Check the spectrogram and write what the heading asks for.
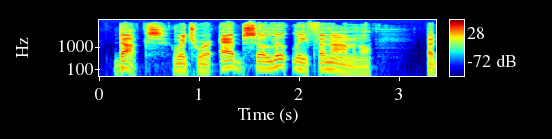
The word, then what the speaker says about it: DUKW: They labored from D-Day all the way through the battle with these vehicles called ducks, which were absolutely phenomenal, but very tippy, pronounced ducks, but spelled D U KW.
